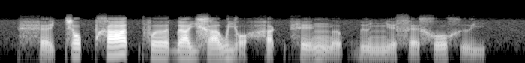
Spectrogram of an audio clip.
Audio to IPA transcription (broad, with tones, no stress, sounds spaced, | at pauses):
h ɛ˨˩˦ c ɔ˦˥ p̚ x aː˦˥ t̚ f əː˧ ɗ a˧ j ɣ a˧˥ w j ɔ˨˩˨ h a˨˩ k̚ h e˨˩˦ ŋ əː˨˩ p̚ ɗ ɨ˨˩ ɲ e˨˩ s ɛ˨˩˨ x o˧˥ x ɨ˨˩ j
